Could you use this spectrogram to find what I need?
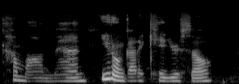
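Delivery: mock sorrowful, very sad, earnest tone. Retelling how a man told someone their height, imitating a sad tone. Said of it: "in a very sad tone of voice".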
